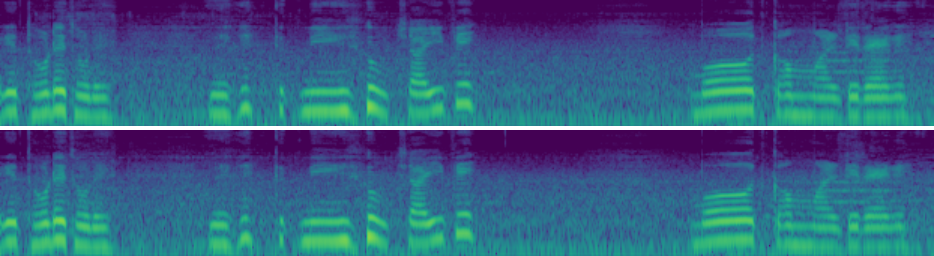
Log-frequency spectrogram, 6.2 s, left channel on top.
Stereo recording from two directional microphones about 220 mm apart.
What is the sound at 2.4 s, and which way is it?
Speech, centre (ahead or behind).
